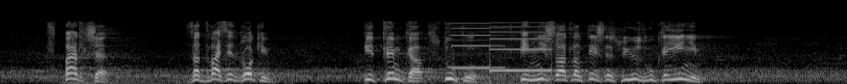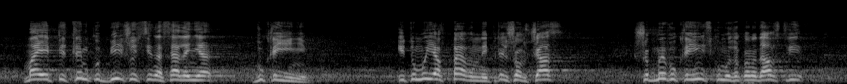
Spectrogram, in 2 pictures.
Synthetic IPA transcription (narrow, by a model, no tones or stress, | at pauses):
fpɛrʃɛ | zɐd̪ʋasʲɐtʲɾɔkʲiw | pʲid̪̚t̪ːɾɪmkɐwst̪upʊpʲiwnʲit͡ʃnɔɐt̪lˠɐnt̪ɪt͡ʃnɪjsɔjuzʋʊkɾɐjinʲi | mɑjɛpʲid̪̚t̪ːɾɪmkʊbʲilʲʃɔsʲtʲinɐsɛlˠenʲːɐʋʊkɾɐjinʲi | it̪ɔmujawpɛwnenɪjpɾɪjʃɔwt͡ʃɑs | ʃt͡ʃɔbmɪʋʊkɾɐjinʲsʲkɔmʊzɐkɔnɔd̪ɑwst̪ʋʲi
